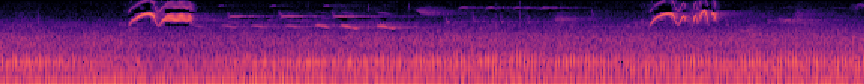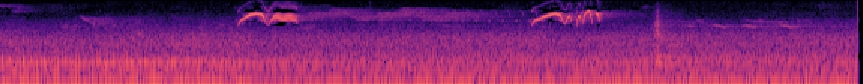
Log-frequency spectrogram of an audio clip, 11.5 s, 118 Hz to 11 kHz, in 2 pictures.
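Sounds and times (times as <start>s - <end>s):
steady low rumbling noise: 0.0s - 11.4s
Eastern phoebe singing: 0.8s - 2.7s, 3.8s - 5.2s, 7.3s - 9.9s.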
